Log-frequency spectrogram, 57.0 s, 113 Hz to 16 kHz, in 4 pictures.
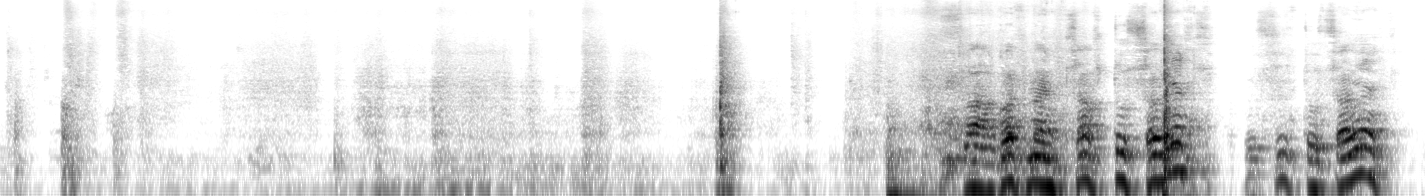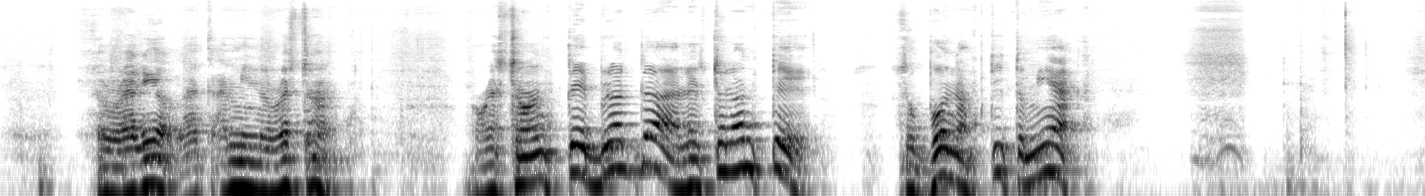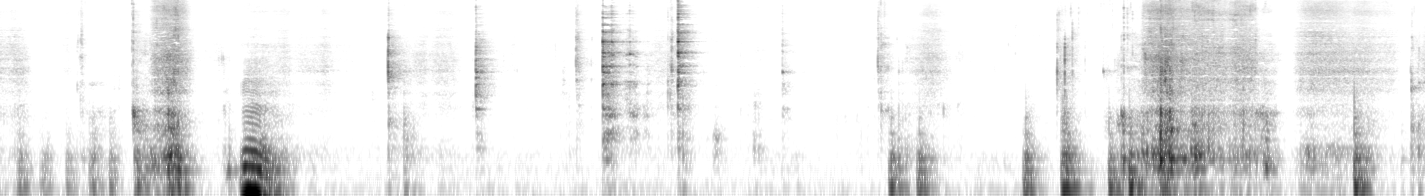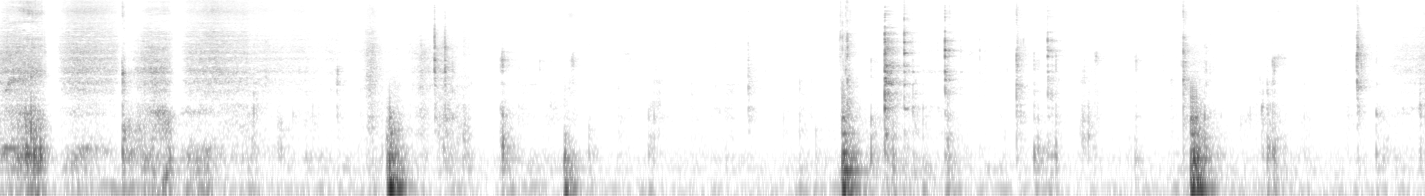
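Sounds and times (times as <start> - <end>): chewing: 47.2 - 51.6, 52.6 - 57.0.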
